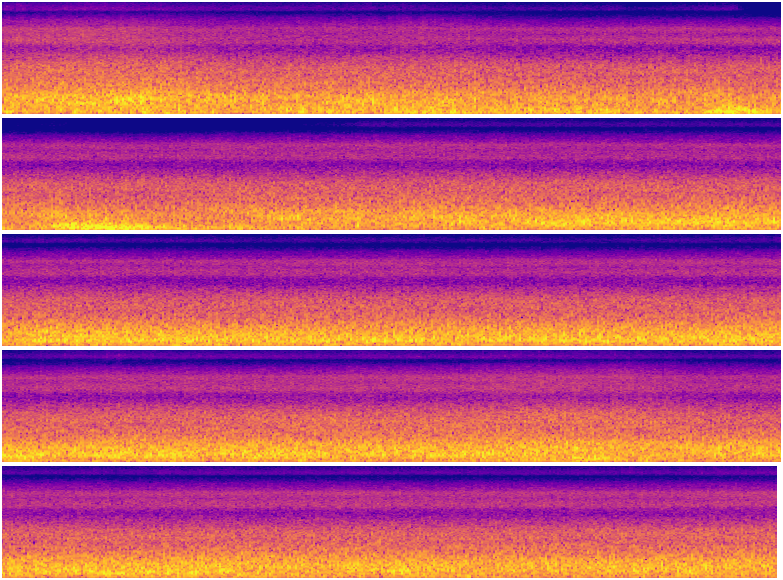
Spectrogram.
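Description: Ocean surf breaking and washing up a sandy beach, a steady rushing wash, with wind rumbling on the microphone; a louder rumble comes about five seconds in.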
